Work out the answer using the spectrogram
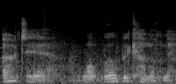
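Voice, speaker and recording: A man's voice: medium pitch, lively intonation, normal speed, natural voice. A man playing a sardonic, charming male devil who speaks with dry sarcasm, in a TV series clip. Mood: sarcastic. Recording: loud music under the dialogue.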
